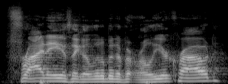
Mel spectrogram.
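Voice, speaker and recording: A man's voice: medium pitch, fast talker, fairly bright tone. Chatty man telling club stories. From Rochester, New York. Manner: chatty storyteller, acts out quotes. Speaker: DJ and radio host guest. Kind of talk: casual podcast interview.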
